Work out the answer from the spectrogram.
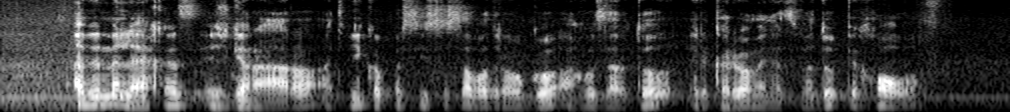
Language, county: Lithuanian, Kaunas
